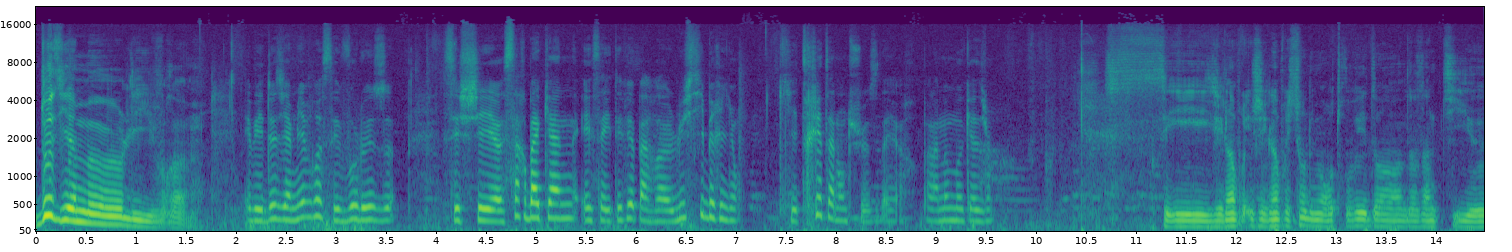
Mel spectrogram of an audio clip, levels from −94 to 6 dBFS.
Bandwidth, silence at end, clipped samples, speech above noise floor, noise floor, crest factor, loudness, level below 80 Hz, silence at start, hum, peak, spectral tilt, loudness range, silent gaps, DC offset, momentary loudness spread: 16.5 kHz; 0 s; under 0.1%; 25 dB; -44 dBFS; 18 dB; -20 LUFS; -42 dBFS; 0 s; none; -2 dBFS; -5.5 dB/octave; 9 LU; none; under 0.1%; 18 LU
